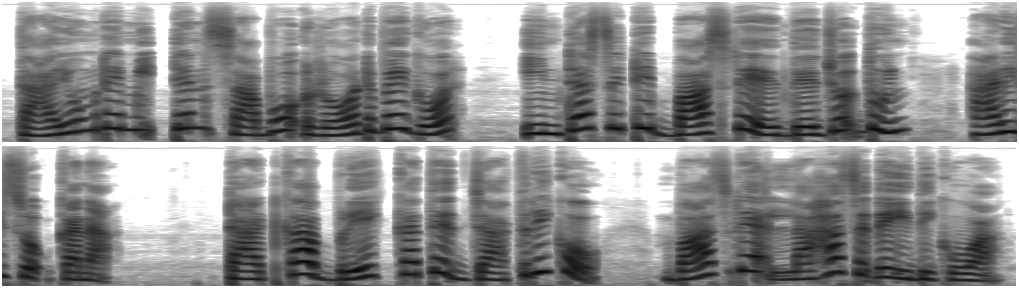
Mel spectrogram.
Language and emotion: Santali, disgusted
